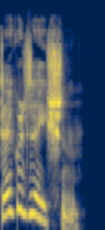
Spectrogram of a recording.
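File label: "degradation", British English, dictionary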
